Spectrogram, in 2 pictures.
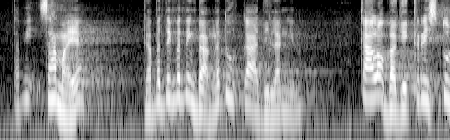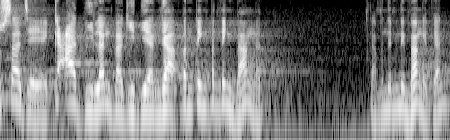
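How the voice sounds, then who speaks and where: A man speaks with a high pitch and lively intonation. His pace is very fast. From Indonesia. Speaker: pastor. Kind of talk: sermon. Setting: church. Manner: casual, code-switching with English. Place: church. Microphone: podium.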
